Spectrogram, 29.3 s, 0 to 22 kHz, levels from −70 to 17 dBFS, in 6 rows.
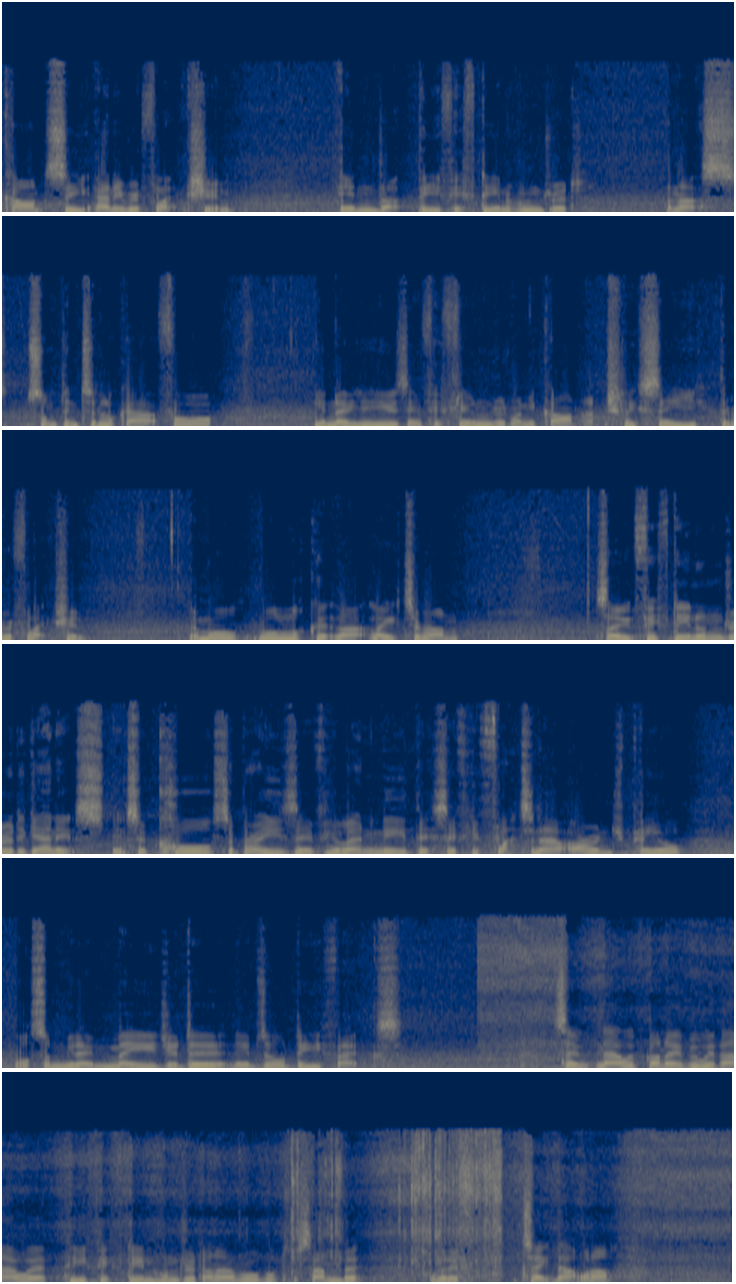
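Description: No technical faults can be heard anywhere in this recording.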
